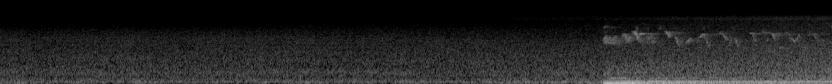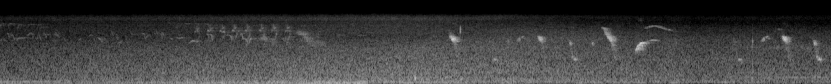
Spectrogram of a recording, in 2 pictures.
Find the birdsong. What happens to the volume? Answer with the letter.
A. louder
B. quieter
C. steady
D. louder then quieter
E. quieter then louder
E.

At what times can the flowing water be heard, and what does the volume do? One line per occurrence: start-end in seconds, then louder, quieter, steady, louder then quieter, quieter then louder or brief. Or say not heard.
0.0-16.5 louder.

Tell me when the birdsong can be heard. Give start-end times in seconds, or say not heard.
6.0-16.5.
